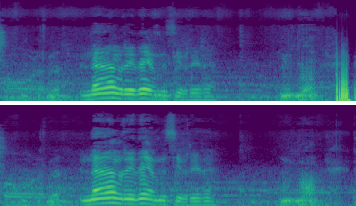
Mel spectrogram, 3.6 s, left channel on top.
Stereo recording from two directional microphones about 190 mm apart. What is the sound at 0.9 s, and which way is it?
Speech, 25° right (ahead or behind).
